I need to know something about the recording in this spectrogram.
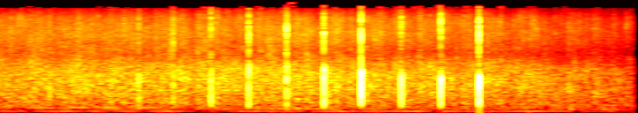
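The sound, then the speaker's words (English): An audience breaks into steady applause for teachers, a dense wash of clapping with one sharp, evenly paced clap standing out above it, swelling slightly before tapering off. No one speaks. “Yeah, we could clap for them.”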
